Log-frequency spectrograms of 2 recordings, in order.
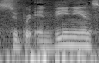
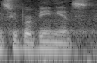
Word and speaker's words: supervenience: as usual first off BP pronounces supervenience wrong he calls it super inv venience and let me explain supervenience it's the idea that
